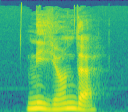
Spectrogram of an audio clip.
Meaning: ninth
- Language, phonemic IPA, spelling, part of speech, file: Swedish, /ˈniːˌɔndɛ/, nionde, numeral, Sv-nionde.ogg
